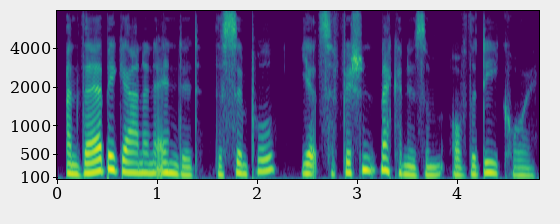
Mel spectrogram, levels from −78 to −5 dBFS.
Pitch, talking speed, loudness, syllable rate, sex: 165 Hz, 160 wpm, -18 LUFS, 5.2 syllables/s, female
